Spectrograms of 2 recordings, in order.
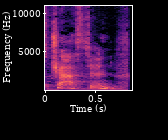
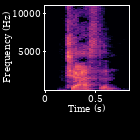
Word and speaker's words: Chasten: Hey, so listen, you were really, really amped up and excited about Transportation Secretary Pete Buttigieg and Chasten, I think that's how you pronounce his name, his husband, Chasten, becoming parents. – Yeah, so it's Chasten. – Chasten, got it.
